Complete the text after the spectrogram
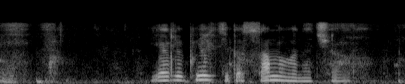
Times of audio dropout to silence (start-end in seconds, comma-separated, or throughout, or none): none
